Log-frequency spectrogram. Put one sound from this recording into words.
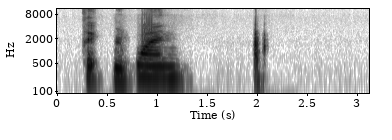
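A woman speaks briefly and calmly into a microphone.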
